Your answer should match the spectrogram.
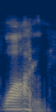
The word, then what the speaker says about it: water: You have a T sound in an unstressed syllable position, and for ease of articulation, we make it really fast. Or you simplify it. Da, da, da, da, da.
